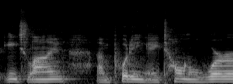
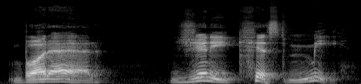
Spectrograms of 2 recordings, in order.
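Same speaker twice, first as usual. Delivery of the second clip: slow, emphatic poem ending; declarative, boastful; 8 dB louder, much slower than usual. Shown as a demonstration. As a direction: proudly declare it with energy, drawing out the words. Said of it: "is declarative and boastful".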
